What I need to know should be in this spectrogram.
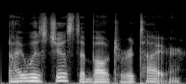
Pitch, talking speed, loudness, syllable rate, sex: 125 Hz, 195 wpm, -16 LUFS, 5.3 syllables/s, male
